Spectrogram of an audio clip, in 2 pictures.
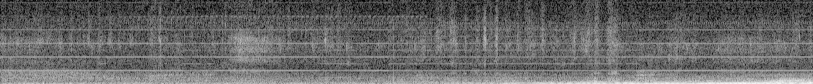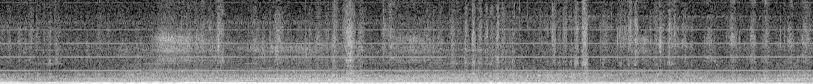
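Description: A low droning hum fades in about seven seconds in, dips in pitch around the middle, then holds steady and louder.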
